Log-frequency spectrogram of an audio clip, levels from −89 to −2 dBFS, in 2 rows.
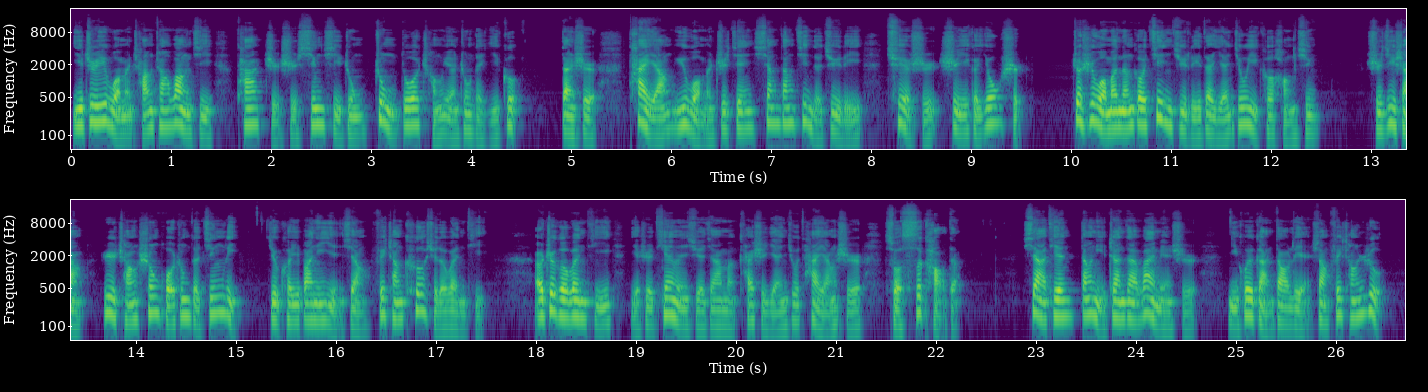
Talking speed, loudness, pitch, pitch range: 285 characters per minute, -26 LUFS, 140 Hz, 115-160 Hz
